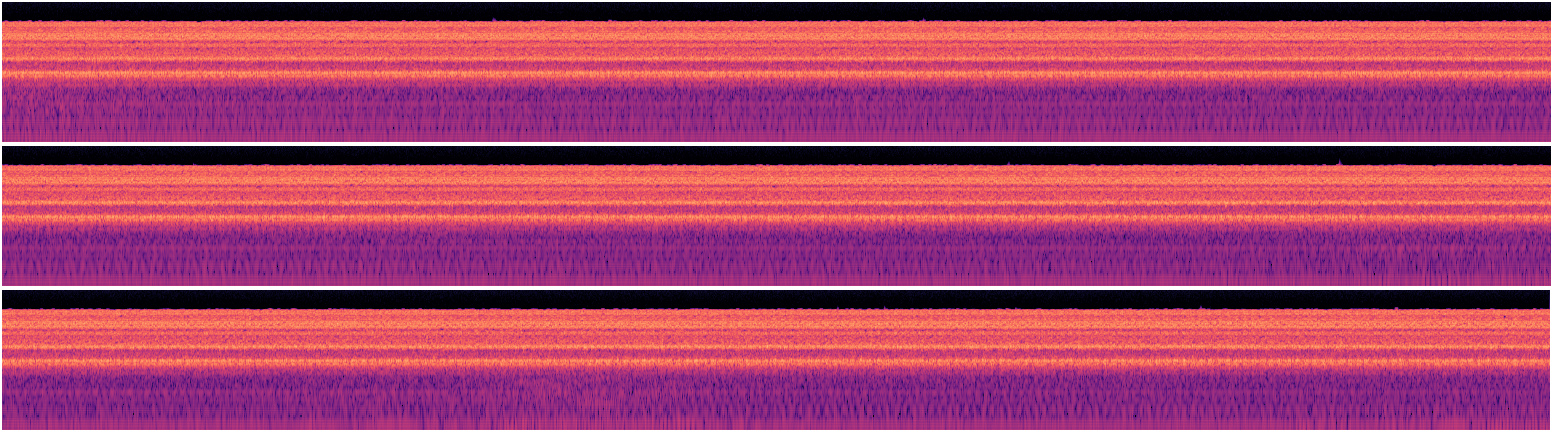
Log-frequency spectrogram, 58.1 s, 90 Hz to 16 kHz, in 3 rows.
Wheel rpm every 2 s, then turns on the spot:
140, 140, 140, 130, 140, 140, 140, 140, 140, 140, 140, 140, 140, 140, 140, 140, 130, 140, 140, 130, 140, 140, 140, 140, 140, 140, 130, 140, 130.
none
